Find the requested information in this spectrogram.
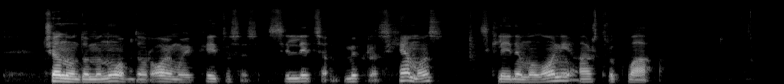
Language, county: Lithuanian, Vilnius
